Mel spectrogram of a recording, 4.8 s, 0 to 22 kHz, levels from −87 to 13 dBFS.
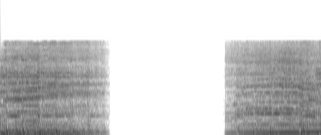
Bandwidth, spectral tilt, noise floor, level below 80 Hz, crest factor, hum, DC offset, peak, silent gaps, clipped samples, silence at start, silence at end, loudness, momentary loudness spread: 6.4 kHz; -5 dB/octave; under -90 dBFS; -32 dBFS; 16 dB; none; under 0.1%; -10 dBFS; 1.67-3.33 s; under 0.1%; 0 s; 0 s; -23 LUFS; 15 LU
